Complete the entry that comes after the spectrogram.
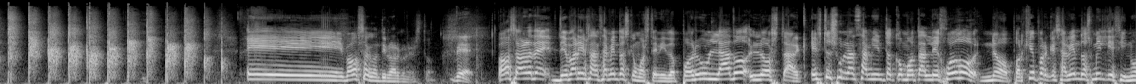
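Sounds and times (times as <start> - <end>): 
applause: 0.0 - 2.4
speech: 2.5 - 11.3.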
